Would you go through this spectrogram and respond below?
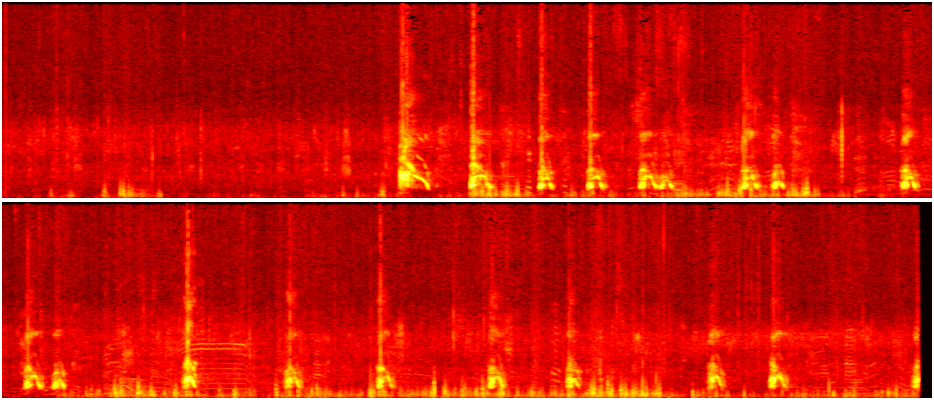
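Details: Minnie, a dog, barks at the statue of Charlie Chaplin in Vevey, saying hello: a run of sharp, loud barks repeated roughly every half second to second, with some whimpering notes and human speech mixed in.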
